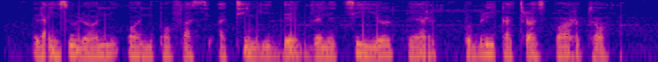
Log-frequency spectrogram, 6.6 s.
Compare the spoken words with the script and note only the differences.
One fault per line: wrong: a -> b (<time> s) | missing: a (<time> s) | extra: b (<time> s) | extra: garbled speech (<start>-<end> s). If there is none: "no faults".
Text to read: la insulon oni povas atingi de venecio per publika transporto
no faults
